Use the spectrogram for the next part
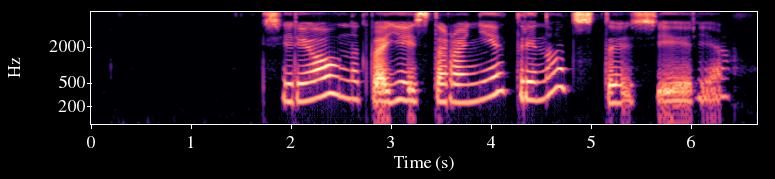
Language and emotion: Russian, sad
